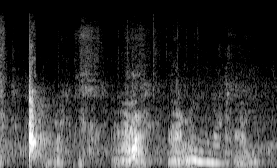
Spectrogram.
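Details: American Akita and Chow Chow dogs playing together indoors; a sharp, loud bark at the start, then two drawn-out growly, harsh vocalizations, the second sliding downward at its end.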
